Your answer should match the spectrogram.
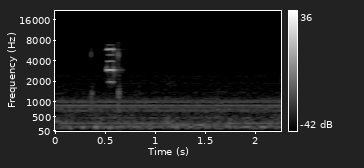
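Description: Cricut EasyPress heat press giving one short, high beep about half a second in as its Go button is pressed, starting the 15-second heat timer. Only a faint steady hum follows.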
